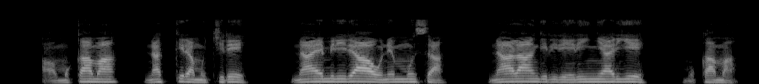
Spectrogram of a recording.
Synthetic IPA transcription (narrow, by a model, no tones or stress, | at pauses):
a̰wo̰mukama | nakːiɾamuciɾe̞ | najemiɾiɾaːwone̞mːusa | naːlaːŋɡiɾiɾe̞ːɾiɲaɾje̞ | mukama̰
